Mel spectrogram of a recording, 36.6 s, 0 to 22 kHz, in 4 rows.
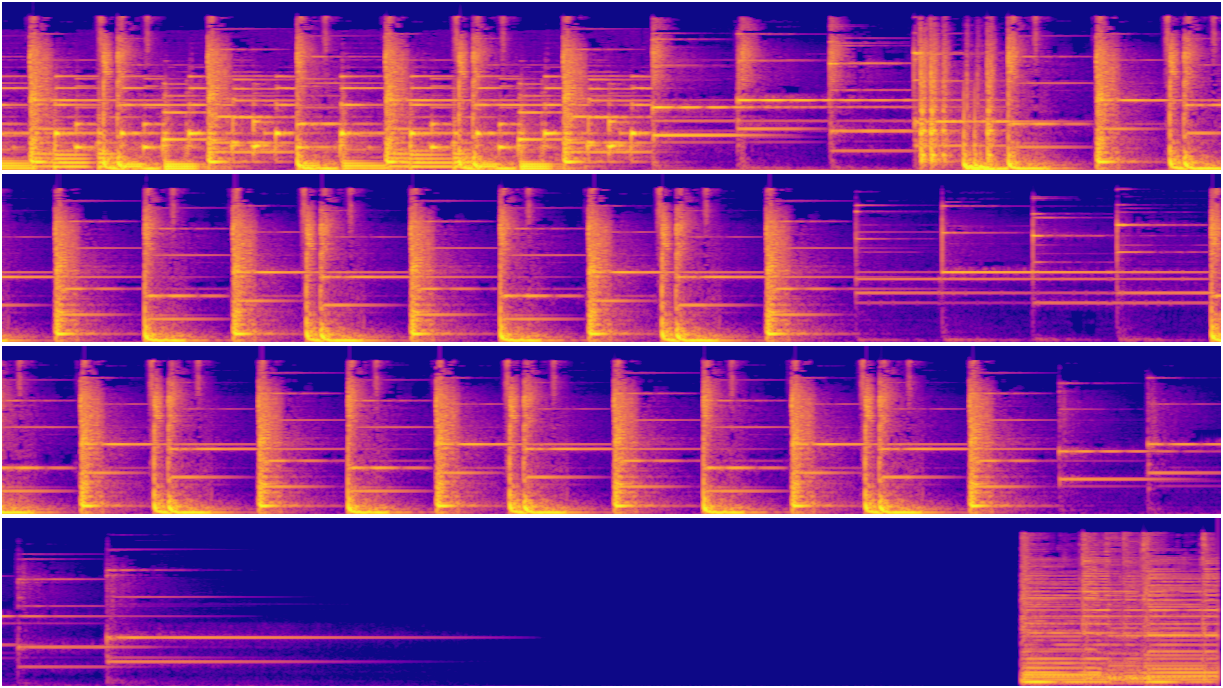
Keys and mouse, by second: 0.8 r, 1.9 r, 3.0 middle click, 3.7 middle click, 4.2 middle click, 5.3 middle click, 6.0 r, 6.7 g, 8.3 middle click, 9.3 KP_7, 10.4 shift+middle click, 11.7 shift+d, 12.6 KP_3, 14.0 g, 15.2 r, 16.4 middle click, 17.4 middle click, 18.2 r, 19.3 middle click, 20.0 middle click, 20.5 g, 21.7 middle click, 22.4-23.9 middle drag, 24.0 KP_3, 24.7 r, 25.4 g, 27.2 KP_7, 27.7-28.7 middle drag, 30.7 shift+d, 32.0 r, 33.2 r, 35.7 g, 36.3-36.5 middle drag.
